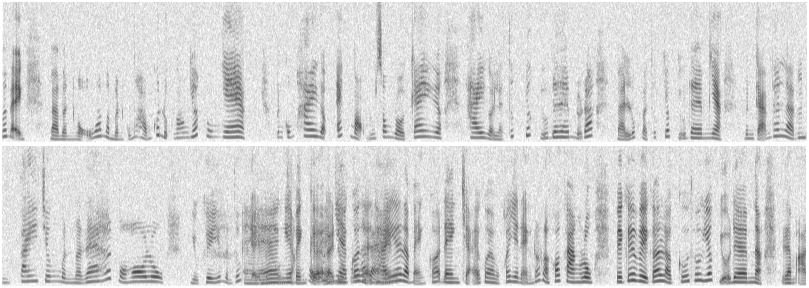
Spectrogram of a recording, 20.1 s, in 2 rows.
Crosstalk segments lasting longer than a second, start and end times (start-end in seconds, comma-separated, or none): 13.2-15.0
